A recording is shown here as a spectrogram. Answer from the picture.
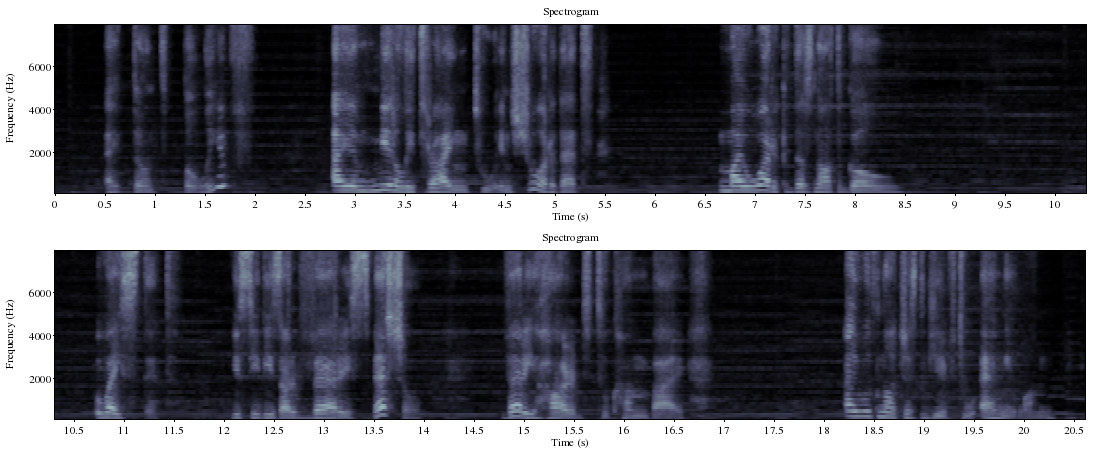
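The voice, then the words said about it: Inconsistent put-on character accent. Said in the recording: “my accent keeps going in and out”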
